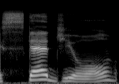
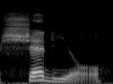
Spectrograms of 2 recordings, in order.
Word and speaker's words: schedule: In American English, it is pronounced with a hard sked sound at the beginning.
